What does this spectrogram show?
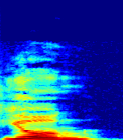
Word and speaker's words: Jung: podcasts or tune in just be sure to pronounce Jung with a hard J so with special thanks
